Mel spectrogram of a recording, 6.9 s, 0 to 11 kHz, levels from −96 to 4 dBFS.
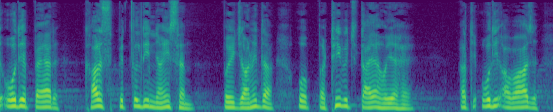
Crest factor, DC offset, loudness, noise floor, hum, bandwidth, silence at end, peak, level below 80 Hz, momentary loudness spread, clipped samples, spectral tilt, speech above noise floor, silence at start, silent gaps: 16 dB; under 0.1%; -18 LUFS; -56 dBFS; none; 11 kHz; 0.2 s; 0 dBFS; -58 dBFS; 9 LU; under 0.1%; -7 dB/octave; 39 dB; 0 s; none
